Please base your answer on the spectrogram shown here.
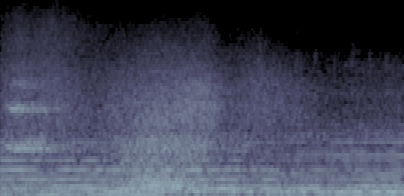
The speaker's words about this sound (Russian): По дороге едет черный автомобиль. Заезжает в подземный паркинг.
